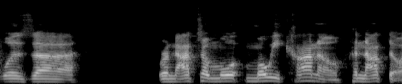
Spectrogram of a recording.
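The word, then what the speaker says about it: Renato: uh rato Mo moicano hanato actually because he's Brazilian you don't you don't pronounce him ours uh versus Drew Dober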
